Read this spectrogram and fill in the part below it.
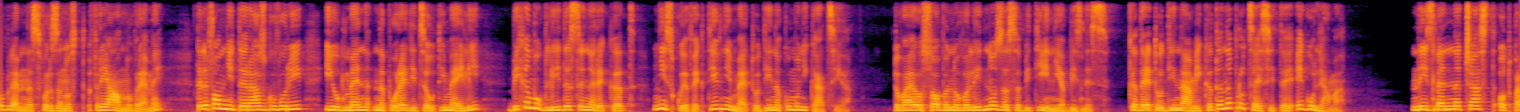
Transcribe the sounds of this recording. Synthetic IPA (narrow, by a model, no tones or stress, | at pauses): oblɛmnɐsvɤɾzɐnost̪fɾɛalˠnovɾɛ̰mɛ | t̪ɛlɛfɔnːit̪ɛɾazɡovoɾiː | obmɛnːɐpoɾɛd̪it̪səot̪imɛjli | bixəmoɡlid̪ɐsɛnɐɾɛkət̪niskoɛfɛkt̪ivnimɛ̰t̪od̪inɐkomunika̰t̪sḭjə̰ | t̪ovaɛosɔbɛnovɐlid̪nozɐsɐbit̪ijnijəbiznɛ̰s | kɐd̪ɛt̪od̪inamikət̪ənɐpɾot̪sɛsit̪ɛʔɛɡolʲa̰mə̰ | nɛizmɛnːət͡ʃast̪ot̪p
